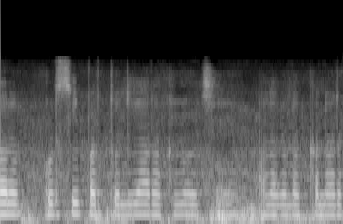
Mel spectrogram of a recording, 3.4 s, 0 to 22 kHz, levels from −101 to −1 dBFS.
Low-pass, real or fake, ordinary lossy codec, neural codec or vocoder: 7.2 kHz; fake; none; autoencoder, 48 kHz, 32 numbers a frame, DAC-VAE, trained on Japanese speech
